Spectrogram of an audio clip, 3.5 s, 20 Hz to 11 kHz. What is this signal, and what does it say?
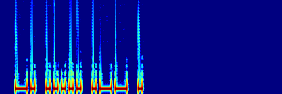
Morse code, heard as a keyed tone, about 25 wpm, 700 Hz. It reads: N5WE
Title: Easy Call Signs - 25wpm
